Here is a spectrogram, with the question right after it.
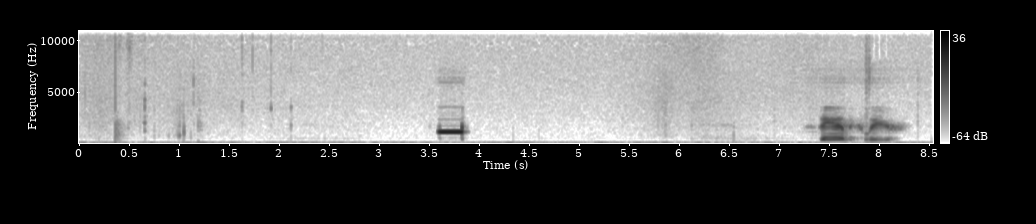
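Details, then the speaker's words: Soft clicks, a single steady beep, then a synthetic spoken prompt from a ZOLL Zenix hospital defibrillator/monitor in AED mode guiding CPR cycles, in a pediatric/neonate instructional demonstration. "If so configured, your Xenix device will power on in AED mode and guide you through CPR cycles."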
